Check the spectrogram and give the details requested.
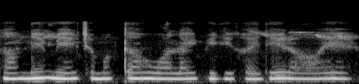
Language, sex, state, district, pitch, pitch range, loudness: Hindi, female, Arunachal Pradesh, Papum Pare, 270 Hz, 260-275 Hz, -17 LUFS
